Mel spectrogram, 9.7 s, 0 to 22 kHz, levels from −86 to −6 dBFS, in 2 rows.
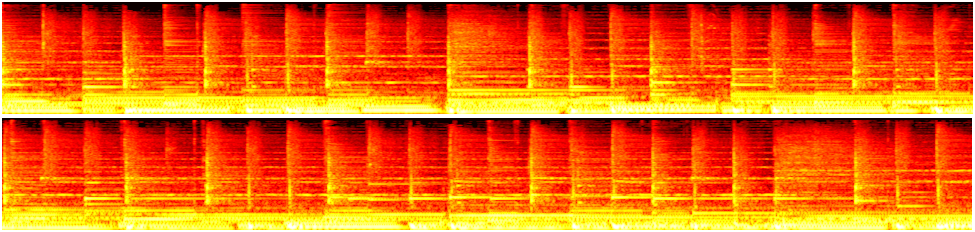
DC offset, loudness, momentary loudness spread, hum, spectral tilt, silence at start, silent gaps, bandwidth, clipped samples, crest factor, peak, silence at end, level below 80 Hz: under 0.1%; -15 LUFS; 2 LU; none; -5.5 dB/octave; 0 s; none; over 20 kHz; under 0.1%; 14 dB; 0 dBFS; 0 s; -20 dBFS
